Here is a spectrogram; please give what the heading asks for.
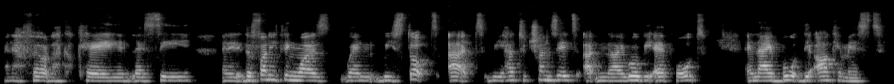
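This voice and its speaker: Her voice is on the low side and steady, at normal speed. She grew up in London, England, and as a children's author and artist appearing on a conversational podcast, she reflects earnestly and at length on personal experience.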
